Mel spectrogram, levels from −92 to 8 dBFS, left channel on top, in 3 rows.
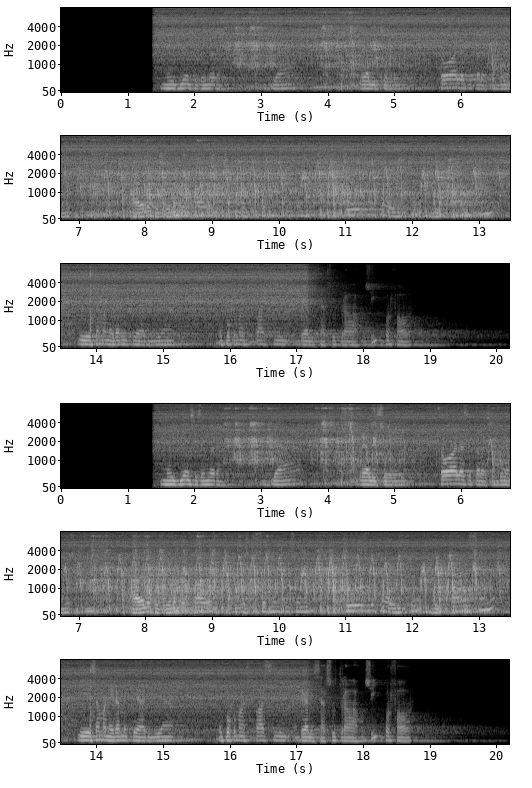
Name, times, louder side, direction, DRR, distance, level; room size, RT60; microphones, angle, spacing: sound 1, 1.4-17.2, left 3 dB, 15° left, 1.0 m, -32 dB
voice 1, 1.5-2.5 3.0-3.6 4.4-5.2 5.7-7.3 7.7-9.1 9.4-10.6 10.9-13.3 13.7-15.3 15.8-18.7, right 5 dB, 80° right, 19 dB, 0.4 m, -30 dB
sound 2, 2.4-3.4 3.7-6.1 6.4-13.4, right 2 dB, 20° right, 0.9 m, -27 dB
sound 3, 2.5-17.2, equal, 45° left, 3.0 m, -48 dB
13.5 x 12.0 x 5.5 m, 2.6 s
head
